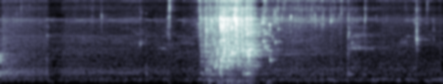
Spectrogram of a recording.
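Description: River tilapia being washed by hand in water, with soft drips and a brief, louder burst of splashing and sloshing in the middle, fairly quiet and close.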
